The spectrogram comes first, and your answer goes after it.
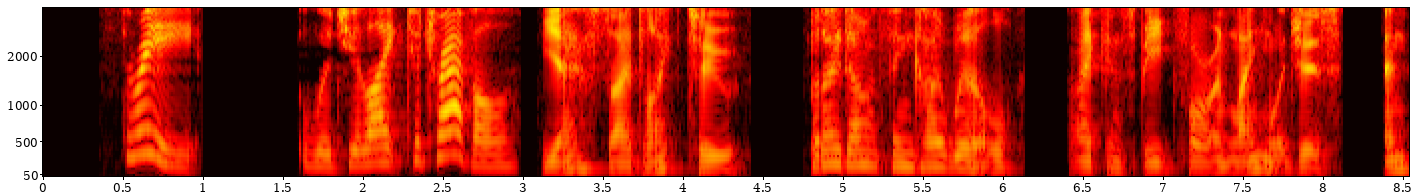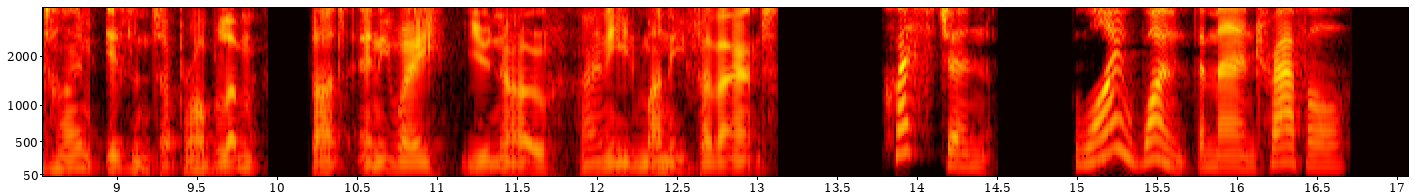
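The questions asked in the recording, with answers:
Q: Why won't the man travel?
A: He doesn't have enough money.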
